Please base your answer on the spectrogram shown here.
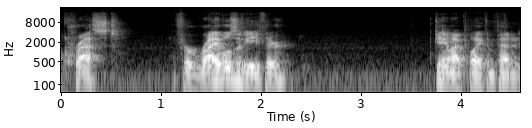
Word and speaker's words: Aether: Maybe you always thought it was called Aether. Because I always thought it was Aether. Wait. What did you call it? Ether. It's pronounced Ether.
